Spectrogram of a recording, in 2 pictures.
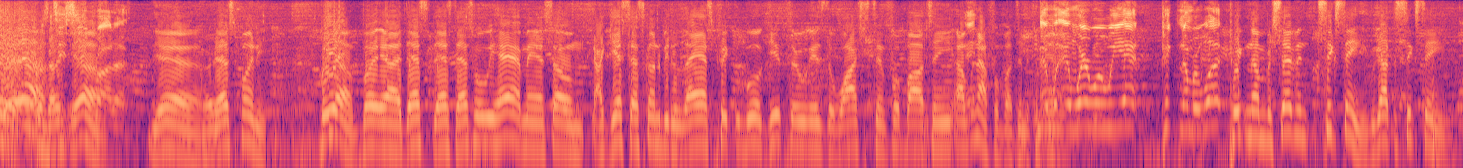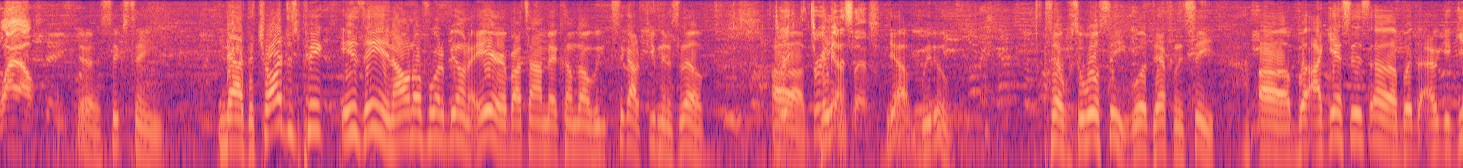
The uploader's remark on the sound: Live from TJ's Catfish & Wings in Arlington, TX.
